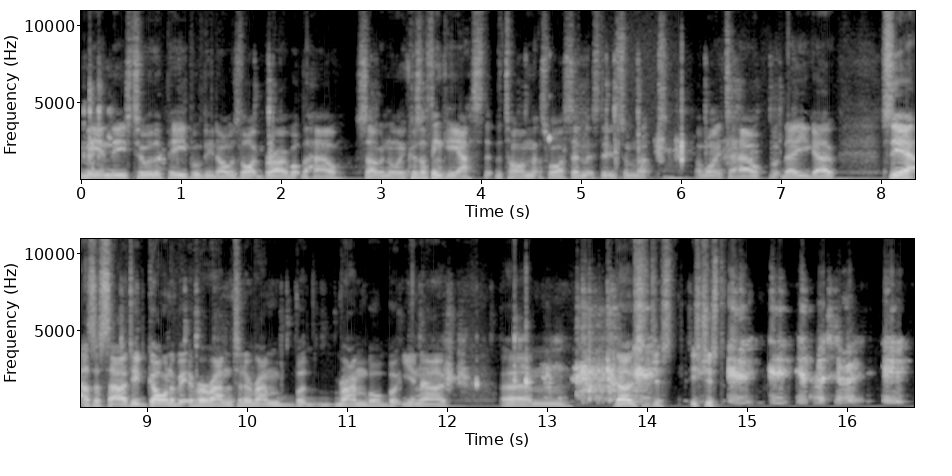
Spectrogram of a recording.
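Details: Man who still stammers, with repetitions of sounds or words and noises lasting a few seconds, in conversation: stuttering (stammer).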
